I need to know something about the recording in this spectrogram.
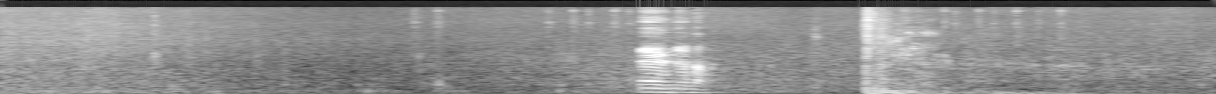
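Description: A wooden ramrod thuds into a cannon barrel.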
